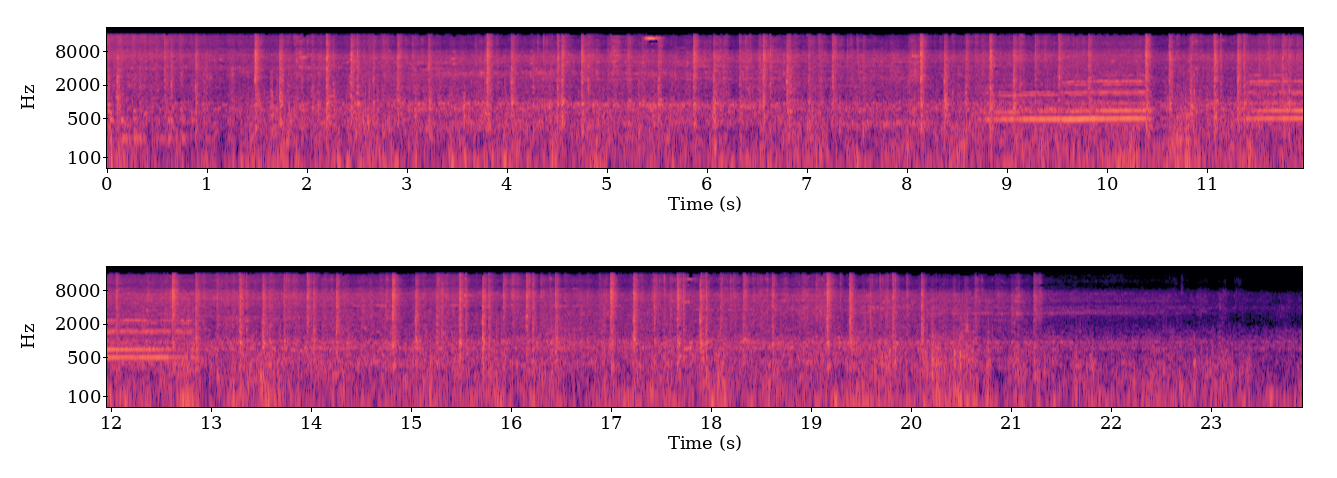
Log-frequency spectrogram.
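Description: Narrow-gauge steam train's coaches rolling past, wheels clicking steadily over the rail joints. About halfway through, two drawn-out whistle blasts sound, each about a second and a half long. The rumble thins out near the end as the train moves away.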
